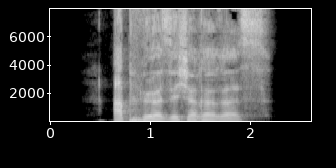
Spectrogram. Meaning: strong/mixed nominative/accusative neuter singular comparative degree of abhörsicher
- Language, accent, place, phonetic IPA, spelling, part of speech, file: German, Germany, Berlin, [ˈaphøːɐ̯ˌzɪçəʁəʁəs], abhörsichereres, adjective, De-abhörsichereres.ogg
